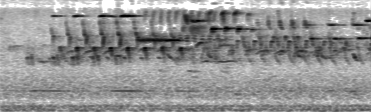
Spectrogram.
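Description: Several songbirds chirping and singing at once, quick overlapping chirps and short whistles, over a steady low background noise.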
